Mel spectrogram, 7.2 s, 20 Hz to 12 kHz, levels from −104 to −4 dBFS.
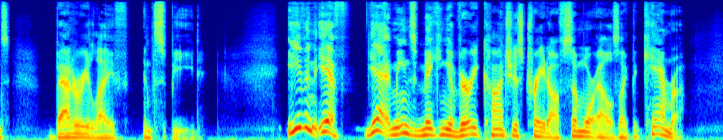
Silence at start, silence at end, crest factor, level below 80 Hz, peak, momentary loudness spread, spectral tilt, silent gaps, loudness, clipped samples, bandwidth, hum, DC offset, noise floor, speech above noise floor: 0 s; 0.4 s; 18 dB; -48 dBFS; -10 dBFS; 14 LU; -6.5 dB/octave; none; -28 LUFS; under 0.1%; 12 kHz; none; under 0.1%; -59 dBFS; 32 dB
